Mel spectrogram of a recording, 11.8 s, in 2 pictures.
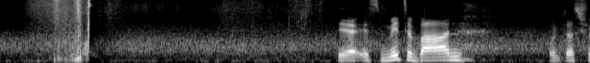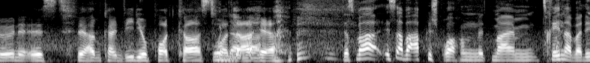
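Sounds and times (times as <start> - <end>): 
golf club striking ball on a first tee shot: 0.3 - 3.4
speech: 3.4 - 4.8, 5.5 - 11.7
laughter: 6.8 - 10.8.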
